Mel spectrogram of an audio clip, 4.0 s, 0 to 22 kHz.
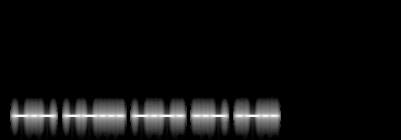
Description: Morse code, heard as a keyed tone, about 28 wpm, 700 Hz. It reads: K7CUL
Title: USA Callsign DE Callsign 28wpm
